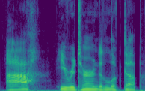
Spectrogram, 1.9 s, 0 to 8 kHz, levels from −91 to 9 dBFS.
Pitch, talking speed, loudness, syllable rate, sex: 105 Hz, 185 wpm, -16 LUFS, 5.5 syllables/s, male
